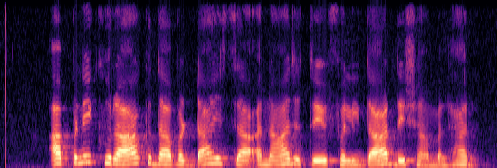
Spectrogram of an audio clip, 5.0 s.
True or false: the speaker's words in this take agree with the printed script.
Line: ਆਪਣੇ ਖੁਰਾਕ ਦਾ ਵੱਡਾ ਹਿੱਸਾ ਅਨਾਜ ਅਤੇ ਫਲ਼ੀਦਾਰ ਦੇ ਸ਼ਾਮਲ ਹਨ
true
